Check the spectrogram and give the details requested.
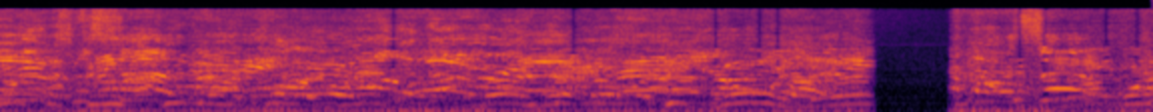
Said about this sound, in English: You can see there are Trump supporters in this truck. And you can see that they begin to shout at the Trump supporters.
